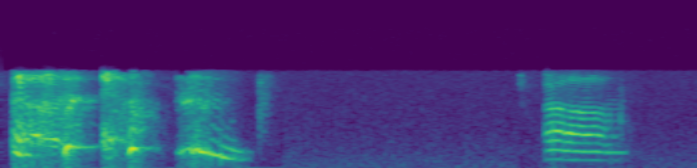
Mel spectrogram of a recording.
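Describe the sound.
A person clears their throat and coughs to relieve a feeling of something stuck in the throat: a few rough, breathy bursts, a pause, then one short, tonal clearing sound.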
